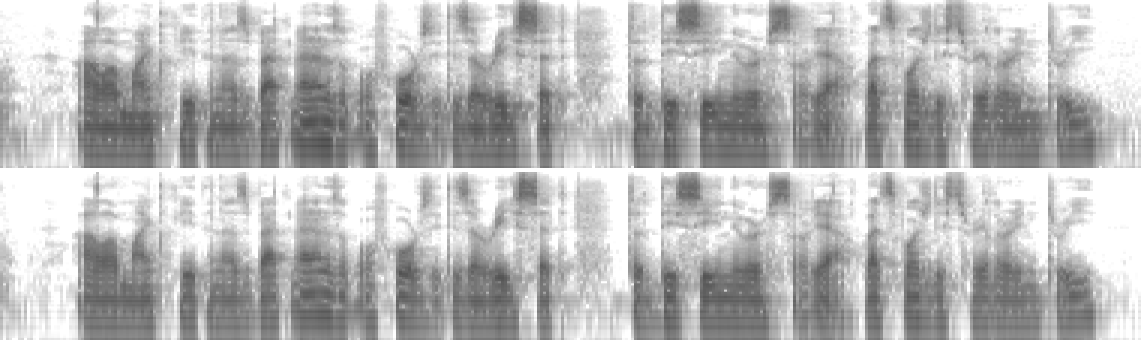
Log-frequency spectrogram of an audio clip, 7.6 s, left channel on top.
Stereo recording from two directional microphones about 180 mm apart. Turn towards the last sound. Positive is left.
turn(degrees=-35)  # may be behind; listen again after turning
